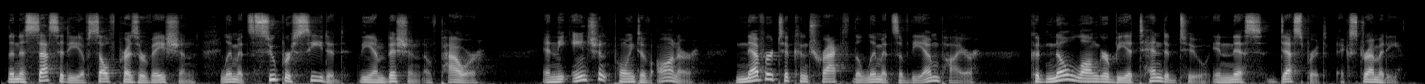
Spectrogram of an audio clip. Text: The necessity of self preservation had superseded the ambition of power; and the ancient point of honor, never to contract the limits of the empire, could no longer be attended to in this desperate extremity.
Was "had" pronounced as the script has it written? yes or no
no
